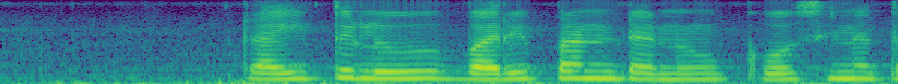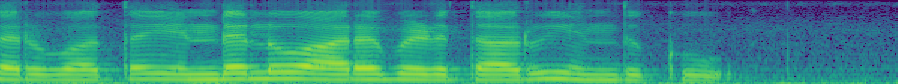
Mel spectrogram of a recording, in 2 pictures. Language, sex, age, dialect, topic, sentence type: Telugu, female, 25-30, Telangana, agriculture, question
